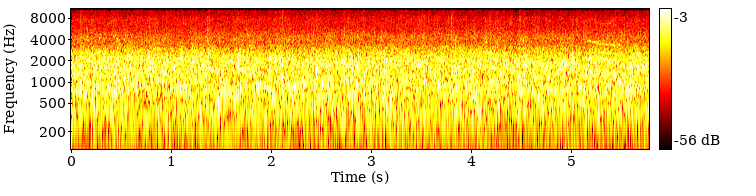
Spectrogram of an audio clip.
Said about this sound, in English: Large applause there for the timpanist, the percussion section, all of the orchestra now on their feet.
